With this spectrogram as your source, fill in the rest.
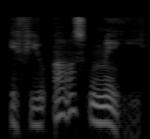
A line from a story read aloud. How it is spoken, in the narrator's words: said Harry quietly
